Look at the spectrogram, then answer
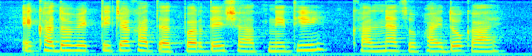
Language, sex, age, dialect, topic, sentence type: Marathi, female, 56-60, Southern Konkan, banking, question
